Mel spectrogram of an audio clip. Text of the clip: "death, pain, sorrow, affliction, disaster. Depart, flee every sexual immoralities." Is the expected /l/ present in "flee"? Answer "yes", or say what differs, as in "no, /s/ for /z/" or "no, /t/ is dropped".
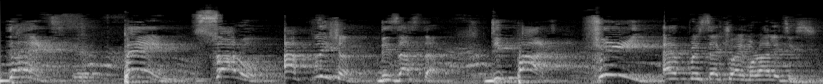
no, /l/ is dropped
